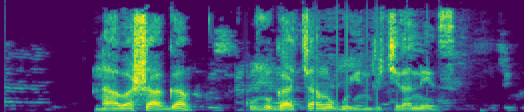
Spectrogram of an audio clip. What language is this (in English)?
Kinyarwanda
